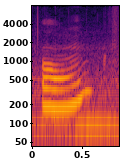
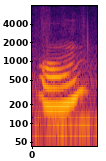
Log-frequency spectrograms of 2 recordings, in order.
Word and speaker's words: Om: Om escreve-se corretamente com 3 letras. A primeira significa Brahman, a segunda Vishnu, e a terceira, que se deve pronunciar como um Hum, levemente alongado, Shiva. O tríplice Om é, por esse motivo,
